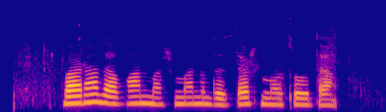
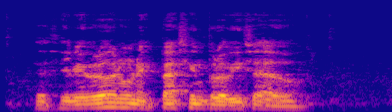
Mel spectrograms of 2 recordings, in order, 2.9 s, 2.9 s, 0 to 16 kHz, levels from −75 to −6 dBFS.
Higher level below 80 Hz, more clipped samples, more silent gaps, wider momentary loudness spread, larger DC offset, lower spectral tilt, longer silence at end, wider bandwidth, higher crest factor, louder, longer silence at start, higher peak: second, -70 dBFS vs -50 dBFS; neither; neither; about the same, 11 LU vs 12 LU; neither; first, -9.5 dB/octave vs -6.5 dB/octave; second, 0.4 s vs 0.65 s; second, 7.6 kHz vs 11.5 kHz; about the same, 20 dB vs 18 dB; about the same, -23 LUFS vs -22 LUFS; first, 0.45 s vs 0.25 s; first, -2 dBFS vs -6 dBFS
